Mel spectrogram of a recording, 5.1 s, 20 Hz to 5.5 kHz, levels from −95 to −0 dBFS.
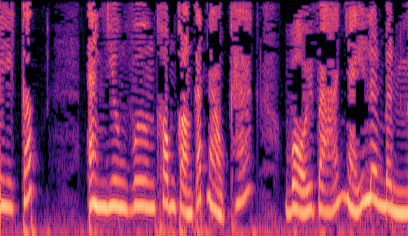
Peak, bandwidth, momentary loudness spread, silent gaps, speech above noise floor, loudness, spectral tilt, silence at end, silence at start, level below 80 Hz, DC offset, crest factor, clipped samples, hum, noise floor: -4 dBFS; 5.4 kHz; 8 LU; none; 26 dB; -17 LUFS; -6 dB/octave; 0 s; 0 s; -38 dBFS; under 0.1%; 14 dB; under 0.1%; none; -43 dBFS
